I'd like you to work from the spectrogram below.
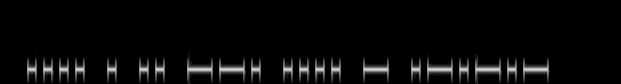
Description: Morse code, heard as a keyed tone, about 15 wpm, 700 Hz. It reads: HEIGHT.
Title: Sentences from Top 1600 Words 15wpm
